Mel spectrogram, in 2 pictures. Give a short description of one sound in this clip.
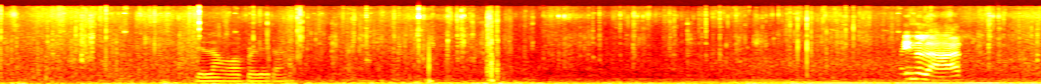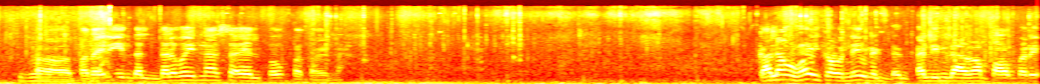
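Footsteps rustle through grass and crunch on gravel.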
